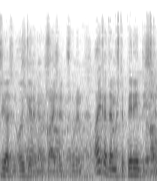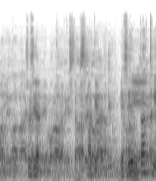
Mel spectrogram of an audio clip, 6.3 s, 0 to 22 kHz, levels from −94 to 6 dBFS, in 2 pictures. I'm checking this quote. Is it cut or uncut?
uncut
